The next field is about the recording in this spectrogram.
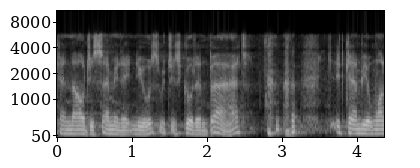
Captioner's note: chuckles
